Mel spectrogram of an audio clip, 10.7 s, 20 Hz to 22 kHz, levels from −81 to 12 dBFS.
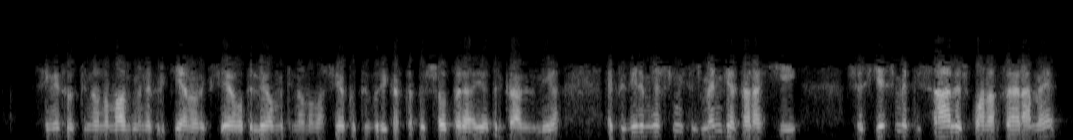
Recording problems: phone-call audio; poor line; nothing above 7.5 kHz
garbled, watery; badly
thin; very; fading below 300 Hz

